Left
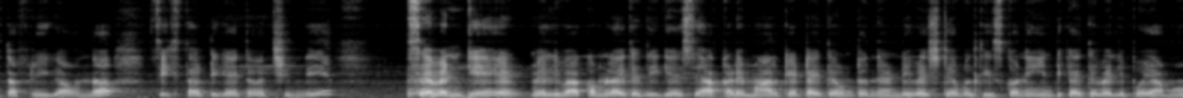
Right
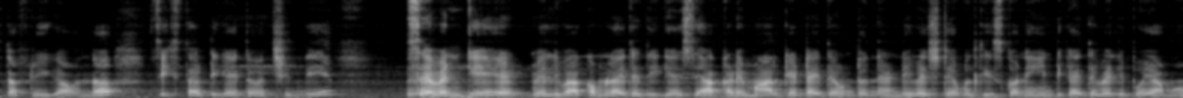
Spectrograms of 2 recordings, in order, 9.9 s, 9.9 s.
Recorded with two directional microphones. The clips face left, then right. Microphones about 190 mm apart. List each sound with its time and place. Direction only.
0.0 s a woman's voice: 30° left (ahead or behind)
